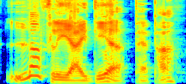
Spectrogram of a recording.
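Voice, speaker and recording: A man voicing a gentle, encouraging mother pig in a children's storybook, kindly and reassuring. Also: low voice, wildly swooping pitch, normal speed, full character voice. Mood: approving.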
